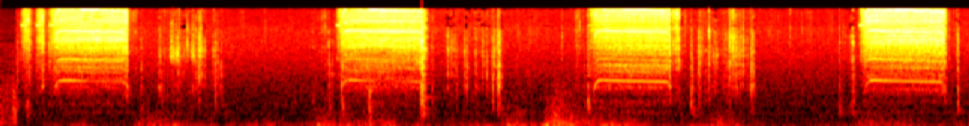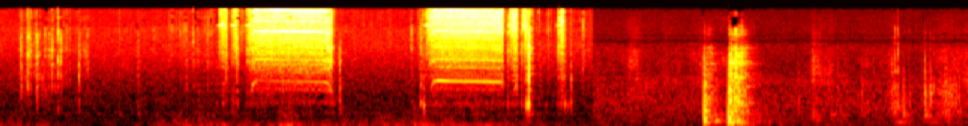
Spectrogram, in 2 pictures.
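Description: Cordless drill-driver driving screws into plywood, in six short bursts of motor whine with pauses between. A sharp knock comes near the end.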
